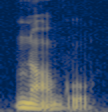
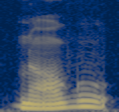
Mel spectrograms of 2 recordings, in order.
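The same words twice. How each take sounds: First: The short first syllable has a falling accent. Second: The short first syllable has a rising accent. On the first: "sa kratkosilaznim, a ne sa kratkouzlaznim akcentom" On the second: "sa kratkouzlaznim akcentom"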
